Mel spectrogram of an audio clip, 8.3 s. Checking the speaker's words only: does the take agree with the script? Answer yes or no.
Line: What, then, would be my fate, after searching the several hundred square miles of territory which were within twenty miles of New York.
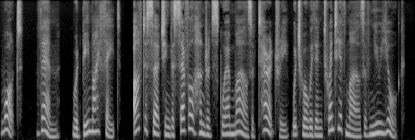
no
